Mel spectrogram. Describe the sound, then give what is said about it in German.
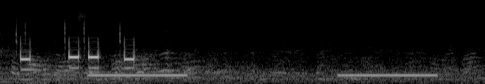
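Four short mobile phone keypad dialing tones beep in quick succession, followed by two long, steady ringing tones separated by a pause, all clear over faint background noise. “Sekunde, gib mir gerade mal mein Handy.”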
